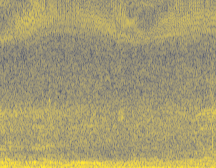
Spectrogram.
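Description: Quiet room tone of a large hall: a faint, steady hiss and low hum with no distinct event.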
